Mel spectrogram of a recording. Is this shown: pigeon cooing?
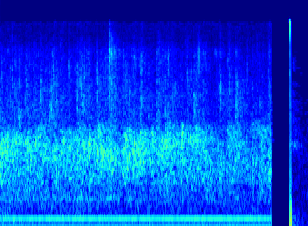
no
